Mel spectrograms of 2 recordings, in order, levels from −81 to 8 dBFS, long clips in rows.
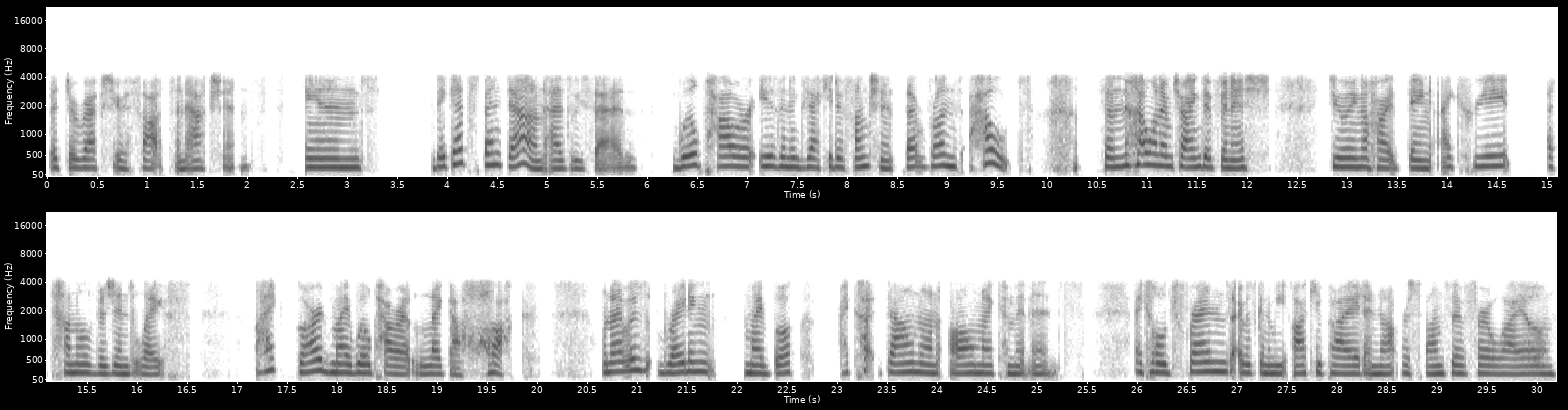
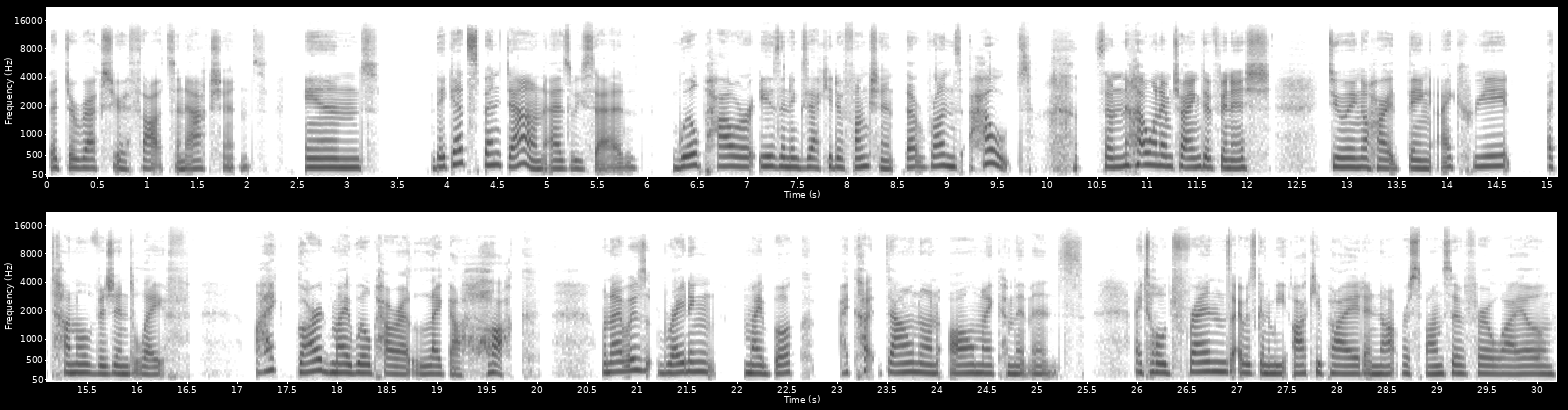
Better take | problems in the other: second | garbled, watery; badly; nothing above 4 kHz

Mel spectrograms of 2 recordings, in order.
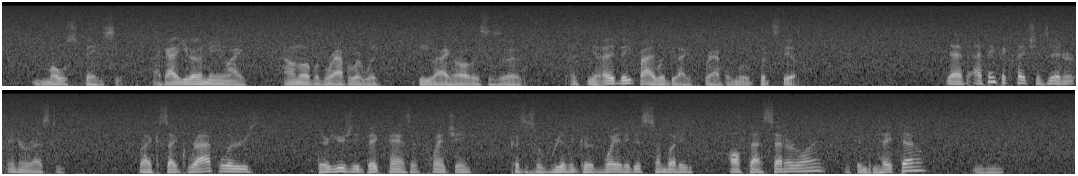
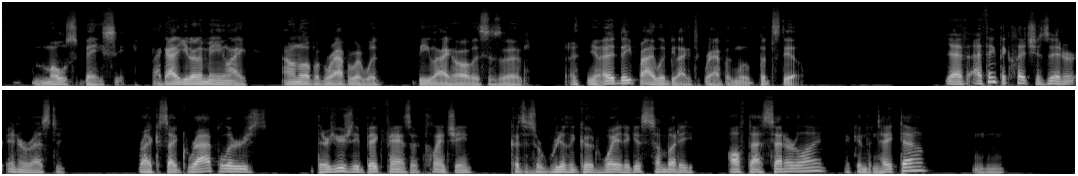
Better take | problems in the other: second | hiss; loud; throughout; 6 dB below the speech

